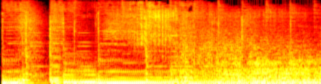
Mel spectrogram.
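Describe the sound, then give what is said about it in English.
A loud, crackling lightning-round transition sound effect in a news show, marking the quick hits after the big news: a few sharp splintering cracks up front, then a dense, sizzling rumble that rolls on steadily for several seconds with no talking. “When you hear that sound, it's the lightning round for the quick hits after the big news bits.”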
